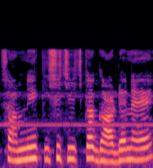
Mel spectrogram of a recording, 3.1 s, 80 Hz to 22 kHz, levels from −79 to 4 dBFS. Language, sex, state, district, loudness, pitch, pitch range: Hindi, female, Delhi, New Delhi, -14 LUFS, 235 Hz, 220-255 Hz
